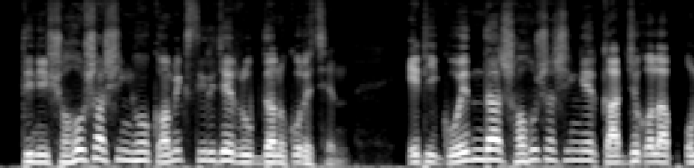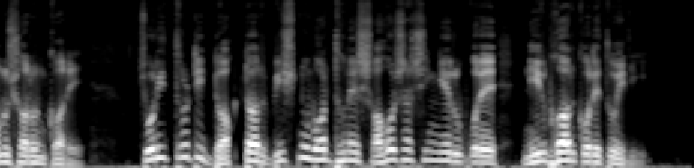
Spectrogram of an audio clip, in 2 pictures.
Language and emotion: Bengali, neutral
